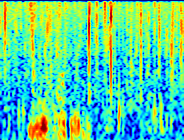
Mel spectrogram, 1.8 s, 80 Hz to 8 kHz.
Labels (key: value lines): label: biophony, growl
recorder: SoundTrap 600 or HydroMoth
